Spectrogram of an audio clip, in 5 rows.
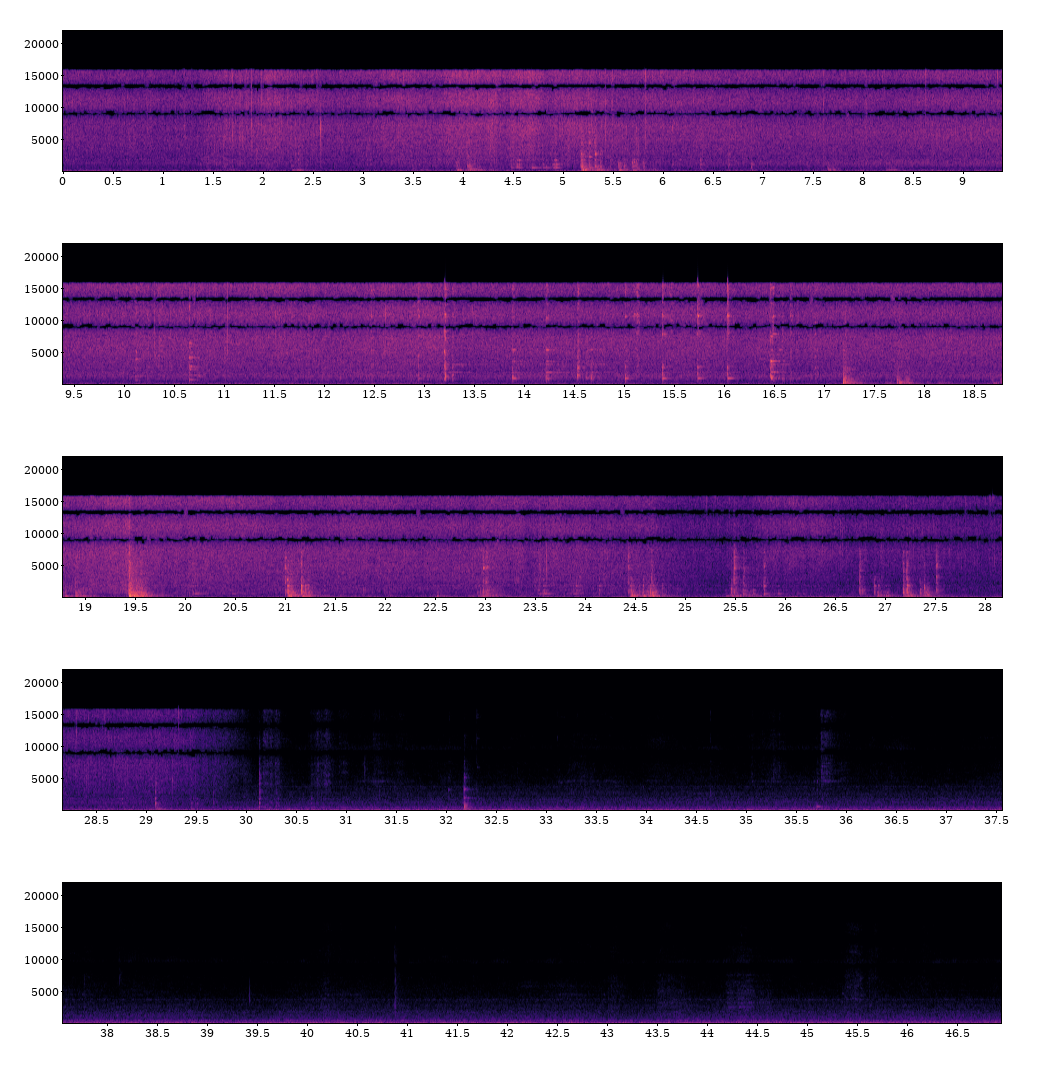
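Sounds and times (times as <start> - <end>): vegetables sizzling in a pan: 0.0 - 30.8
utensil clacking against pan: 12.9 - 17.9.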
